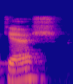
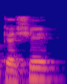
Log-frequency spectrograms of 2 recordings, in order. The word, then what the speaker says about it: cache: what it means when we say cash or cashier however way you pronounce it it's both are correct but cashed or cache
